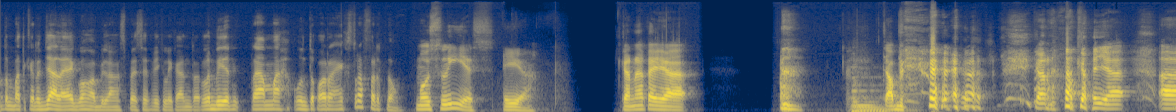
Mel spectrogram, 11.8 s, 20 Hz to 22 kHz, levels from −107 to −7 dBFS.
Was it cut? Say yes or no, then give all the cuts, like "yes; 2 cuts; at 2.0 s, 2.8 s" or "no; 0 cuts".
no; 0 cuts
